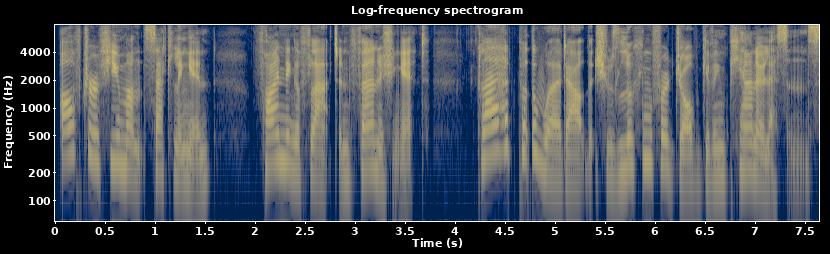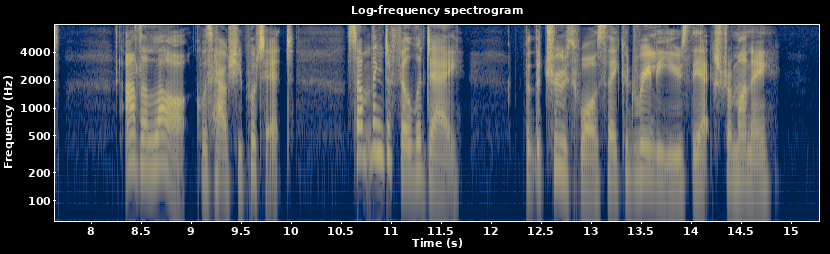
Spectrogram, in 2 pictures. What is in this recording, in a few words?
Adult Bookread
